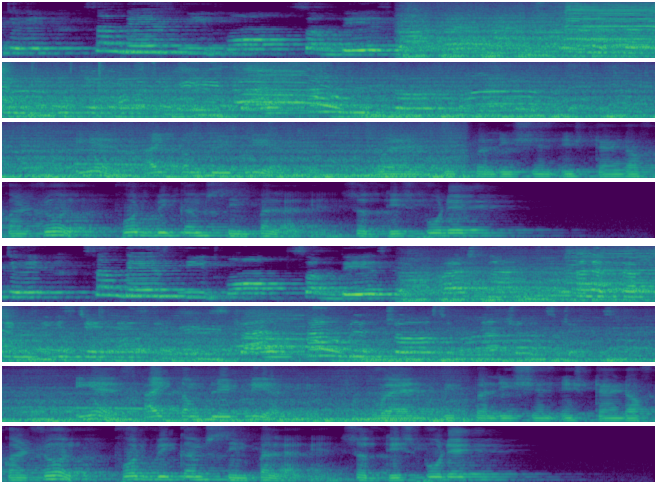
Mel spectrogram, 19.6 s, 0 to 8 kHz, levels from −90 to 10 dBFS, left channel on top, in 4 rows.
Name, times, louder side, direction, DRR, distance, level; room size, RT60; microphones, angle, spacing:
voice 1, 0.0-4.0 4.3-9.4, right 2 dB, 55° right, 4.5 m, -25 dB
sound 1, 2.9-13.3, left 2 dB, 60° left, 2.1 m, -25 dB
voice 2, 10.3-18.2, equal, 30° right, 2.0 m, -26 dB
26.5 x 18.5 x 8.6 m
head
